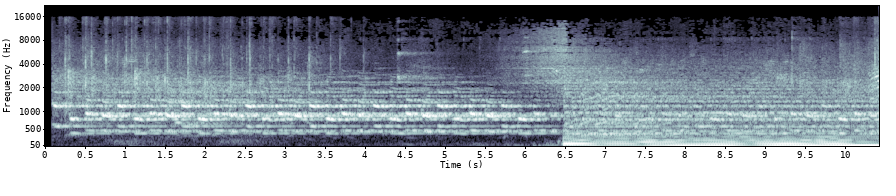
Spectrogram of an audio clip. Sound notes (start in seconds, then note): 0.0 audience clapping; 0.2 dynamic music; 4.3 floor squeaking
